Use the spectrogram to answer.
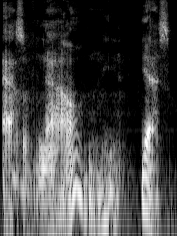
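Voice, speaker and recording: A man's voice: extremely low pitch, huge pitch swings, takes it slowly, vocal fry, husky, full character voice. An actor playing an arrogant, scheming 1910s businessman with haughty, formal diction in an audio drama. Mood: placating. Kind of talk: period audio drama acting.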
